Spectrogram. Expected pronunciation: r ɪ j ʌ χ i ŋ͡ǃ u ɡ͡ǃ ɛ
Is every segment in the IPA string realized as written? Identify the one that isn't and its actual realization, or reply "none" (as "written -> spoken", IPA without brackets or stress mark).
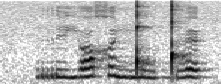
ɪ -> i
